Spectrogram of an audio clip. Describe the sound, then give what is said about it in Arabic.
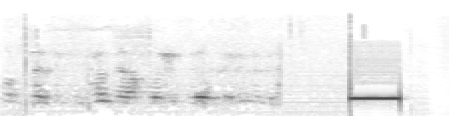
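A steady, loud telephone line tone sounds for about half a second right after a stretch of muffled, indistinct talk over a phone connection with a caller from Jordan to a religious call-in program, then cuts off abruptly as the call drops. “يبدو أن الاتصال انقطع أحبتي الكرام الأخيار.”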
